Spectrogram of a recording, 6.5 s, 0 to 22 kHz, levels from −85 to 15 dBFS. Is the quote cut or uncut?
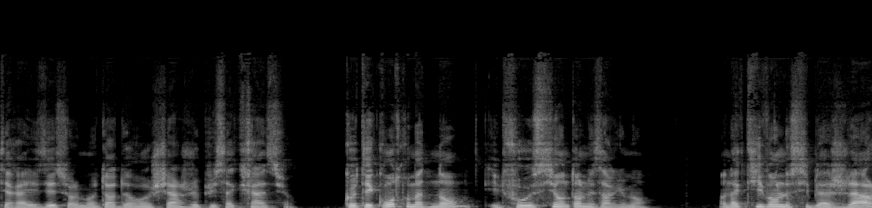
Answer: uncut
